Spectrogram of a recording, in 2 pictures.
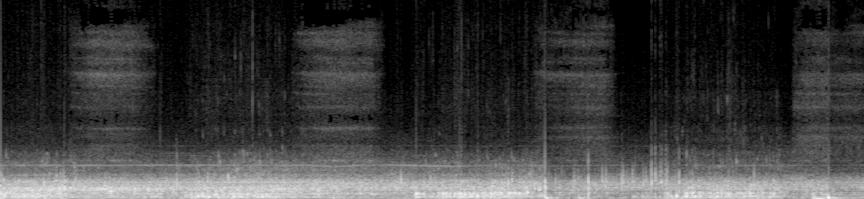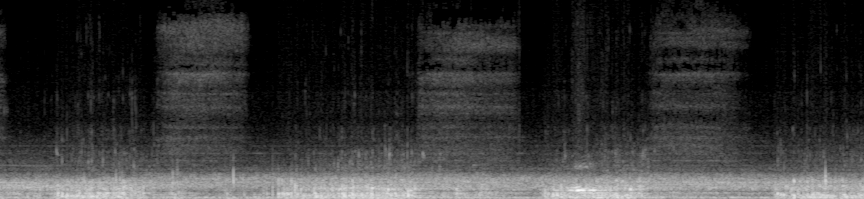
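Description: Scuba regulator breathing heard underwater through the camera housing: muffled bursts of exhaust bubbles, each a second or two long, repeating with short gaps, with faint hisses of inhalation between them.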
